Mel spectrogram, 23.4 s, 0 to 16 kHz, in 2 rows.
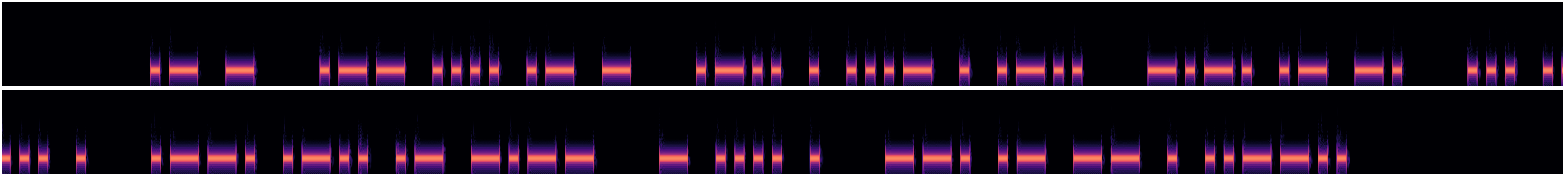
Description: Morse code, heard as a keyed tone, about 17 wpm, 700 Hz. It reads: AT WHAT LEVEL CAN SHE PLAY THE GAME?
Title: Sentences from Top 1000 Words - Review Part 4 - 17wpm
